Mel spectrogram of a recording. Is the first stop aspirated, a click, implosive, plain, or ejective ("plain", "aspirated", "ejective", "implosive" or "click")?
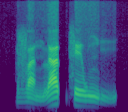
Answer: plain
